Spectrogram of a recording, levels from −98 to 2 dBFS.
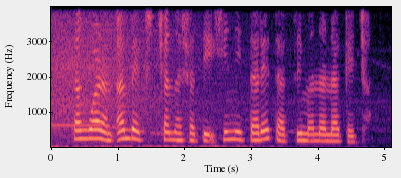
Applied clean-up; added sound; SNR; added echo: none; Domestic sounds, home sounds; 17 dB; none.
